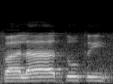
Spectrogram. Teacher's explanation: طا پر ہے، حروف مستعلیہ میں سے تو اسی وجہ سے اسے پر پڑھا جائے گا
